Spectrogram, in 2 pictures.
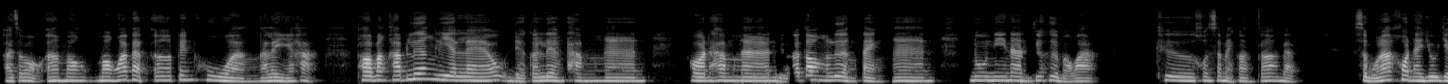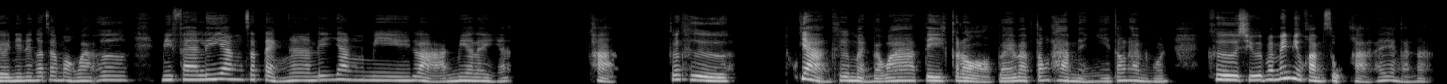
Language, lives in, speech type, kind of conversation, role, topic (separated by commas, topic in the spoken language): Thai, Thailand, conversation, unstructured, none, ถ้าคนรอบข้างไม่เห็นด้วยกับความฝันของคุณ คุณจะทำอย่างไร?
